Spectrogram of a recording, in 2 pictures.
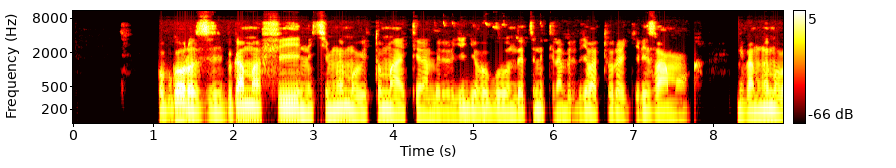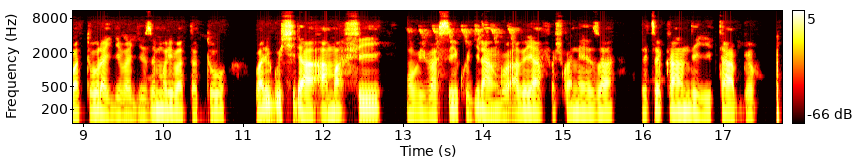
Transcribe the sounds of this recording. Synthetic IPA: ubɡo̞ːɾo̞zibɡamafinicimŋe̞muβitumaite̞ɾambe̞ɾeɾoɾɟiɟiɦuɡunde̞t͡se̞nite̞ːɾambe̞ɾeeɾɟaβatuːɾaɟe̞ɾizaːmuːkḁ | niβamŋe̞muβatuːɾaɟe̞βaɟeze̞muɾiβatatu | βaɾiɡuçiɾaa̰mafi | muβiβasikuɟiɾaŋɡo̞ʔa̰βe̞jafaʃwane̞ːza | nde̞t͡se̞kaːndijitab̚ɡe̞ho̞

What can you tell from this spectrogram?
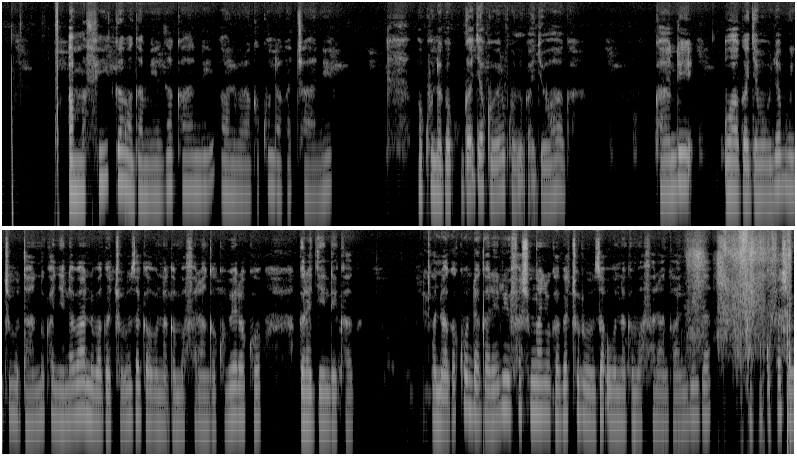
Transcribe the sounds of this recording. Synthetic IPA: amafiɡ̥aβaɡameːzakʰaːndiaβaːn̥huβaɾaɡakuːndaɡat͡ʃaːne̞ | βakuːndaɡakuɡaɟakuβe̞ːɾukuːnṵɡa̰ɾɟo̞ːhaɡa | kʰaːndi | uhaɡaɟamuβuɾjo̞bɡiːnʃiβutaːndukaɲe̞naβaːnhuβaɡat͡ʃuɾuːzaɡaβaβo̞naɡamafaɾaːŋɡakuβe̞ːɾakʰo̞ɡ̥aɾaɟe̞ːnde̞kʰaɡa | βaːnuβaɡakuːndaɡaɾe̞ːɾujufaʃumŋaːɲukaɡat͡ʃuɾuːzaʔṵβo̞naɡamafaɾaːŋɡaβamiza | uɡufaʃa

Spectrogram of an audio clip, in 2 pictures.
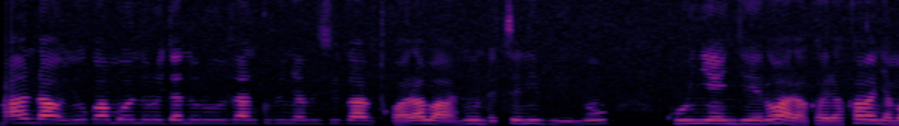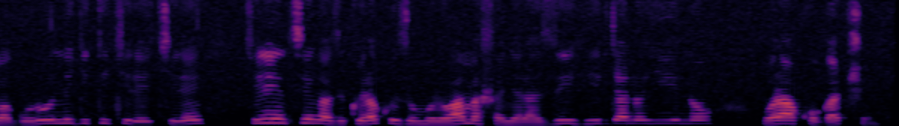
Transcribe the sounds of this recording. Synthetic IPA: kaːndaoɲuɾɡwamo̞nuɾuɟanuɾuzaɾɡiβiɲaβiziɡaβitwaːɾaβaːn̥hunde̞t͡se̞niβiːn̥hu | kuɲe̞ːɲɟe̞ɾo̞haɾakaβiɾakaβaɲamaɡuɾuniɟiticiɾe̞ciɾe̞ | ciɾiːnt͡siːŋɡazikwiːɾakwiːzumuɾiowamaʃaɲaɾaziɦiɾɟano̞hiːno̞ | muɾaːko̞ɡat͡ʃe̞

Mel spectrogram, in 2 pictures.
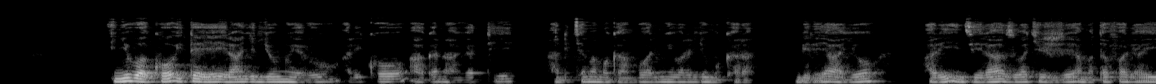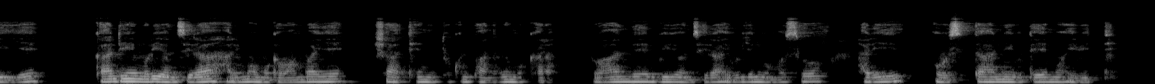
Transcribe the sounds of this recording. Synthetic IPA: iɲuβakʰo̞ite̞je̞iɾaːɲɟiɾɟuːmŋe̞ːɾuaɾikʰo̞ahaɡanahaɡatʰi | haːndit͡se̞mamaɡaːmbo̞haɾimŋiːβaɾaɾɟuːmukʰaɾa | imbe̞ɾḛjaːjo̞ | haɾiinziɾaziβaciʒiʒe̞a̰matafaɾia̰jiːje̞ | kaːndimuɾiːjo̞nziɾaha̰ɾimoumuɡaβoaːmbaje̞ | ʃaːtiumutukonipaːndaɾuːmukʰaɾa | iɾuhaːnde̞ɾɡwiːjo̞nziɾaḭβuɾɟo̞niβumoso̞haɾi | uβusi̥taːniβute̞ːjemo̞iβiti̥

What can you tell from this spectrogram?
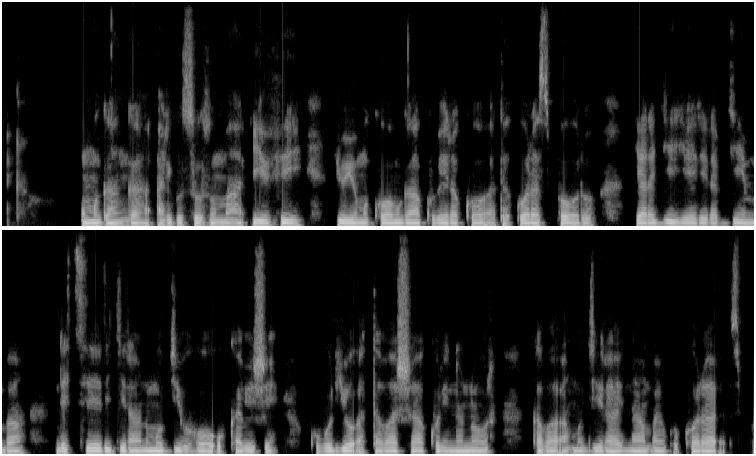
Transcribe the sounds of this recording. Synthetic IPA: umuɡaːŋɡaːɾiɡusuzumaivi | juːjumukʰo̞ːbɡakuβe̞ːɾakʰo̞adako̞ɾasi̥po̞ːɾoɾjaːɾaɟije̞ɾeɾabɟiːmba | nde̞t͡se̞ɾiɟiɾanumubɟuːɦo̞ukaβiʒe̞ | kuβuɾɟo̞ʔataβaːʃakuɾinanuɾaː | kaβaʔamuɟiɾainaːmajoɡukʰo̞ɾasi̥po

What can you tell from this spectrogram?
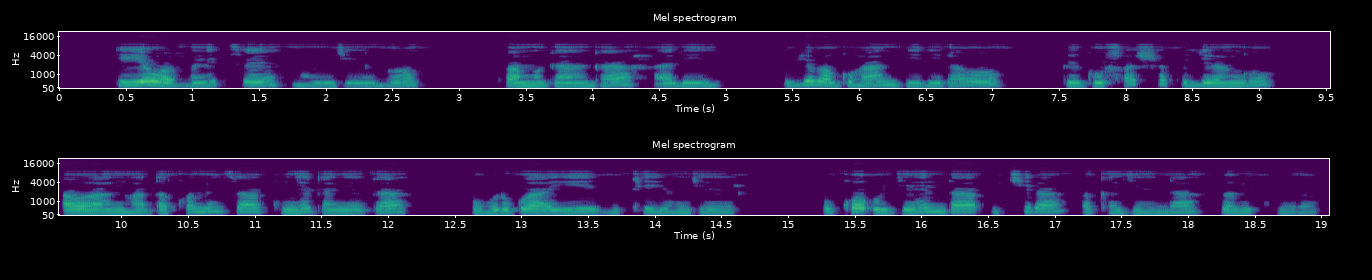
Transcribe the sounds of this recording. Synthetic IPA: ijo̞wavunit͡se̞muːɲɟiːŋɡo̞ | wamuɡaːŋɡahaɾiː | βjo̞βaɡuɦaːmbiɾiɾaho̞ | βiɡufaʃakuɟiɾaŋɡo̞ | awaːn̥huhadakʰo̞me̞zakuɲe̞ɡaɲe̞ɡa | uβuɾɡwaːjiβukʰiːjo̞ɲɟe̞ːɾo̥ | kuko̞ʔuɟe̞ːndauciɾaβakaɟe̞ːndaβaβikʰuːɾa

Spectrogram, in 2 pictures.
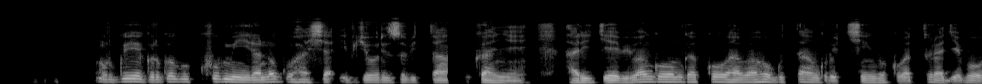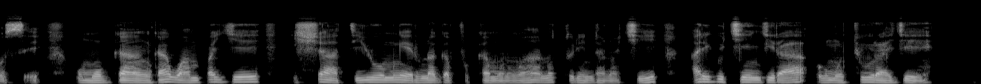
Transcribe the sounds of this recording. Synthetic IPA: muɾɡwe̞ːɡo̞ɾɡwo̞ɡukʰumiɾano̞ɡuɦaʃaʔibɟo̞ːɾe̞zo̞βitaːndukʰaɲe̞haɾiɟihe̞βiβaŋɡo̞ːmɡako̞haβaɦo̞ɡutaːŋɡuɾuciːŋɡo̞kuβatuːɾaɟe̞βo̞ːse̞̰umuɡaːŋɡawaːmpaje̞ | iʃaːtijuːmŋe̞ːɾunaɡap͡fukamunŋwanotuɾiːndano̞cia̰ɾiɡuciːɲɟiɾaumutʰuːɾaɟe̞

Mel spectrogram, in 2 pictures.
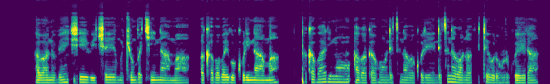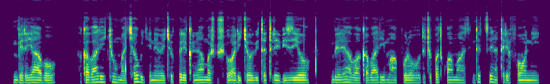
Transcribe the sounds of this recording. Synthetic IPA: aβaːn̥huβe̞ːnʃiβiːt͡ʃemucuːmbacinaːma | βakʰaβaβaɾiɡokʰuɾinaːma | hakaβaːɾimo̞aβaɡaβo̞nde̞t͡se̞naβaɡo̞ɾe̞nde̞t͡se̞naβaːn̥huβafitʰe̞̰oɾuβuɾɡwe̞ːɾa | imbe̞ɾe̞jaːβo̞ | hakaβahaɾicuːmbacaːβuɟe̞ne̞we̞co̞kwe̞ːɾe̞kʰananamaʃu̥ʃo̞aɾicoβitʰate̞ɾe̞vizijo̞ | imbe̞ɾe̞ja̰ːβo̞hakaβahaɾim̥apuɾo̞dut͡ʃupatwaːmaːzinde̞t͡se̞nate̞ɾe̞fo̞ni

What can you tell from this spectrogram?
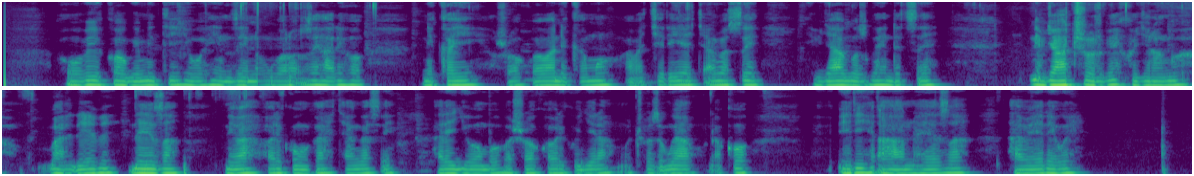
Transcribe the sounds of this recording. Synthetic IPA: uβuβiːkʰobwimitʰijuβuɦiːnzinubɡoɾozeɦaɾiɦo̞ | nikʰajiaʃo̞βaakuβaβaːndikʰamoa̰βa̰ciɾijeca̰ːŋɡwase̞ | iβjaːɡuzɡwe̞nde̞t͡se̞ | nibjaːt͡ʃuuʒɡwe̞kuɟiɾaŋɡo̞βaɾiɾe̞βe̞ne̞ːza | niβaβaɾikumukacaːŋɡwase̞ | haɾiɟioːmboβaʃoβaakuβaβaɾikuɟiɾamut͡ʃuːzibwaːβonʔa̰kʰo̞ | iɾiahaːn̥huhe̞ːza | haβe̞ːɾe̞we̞

